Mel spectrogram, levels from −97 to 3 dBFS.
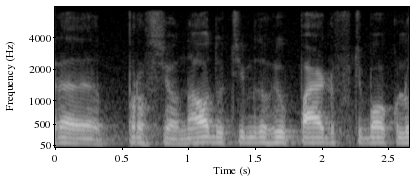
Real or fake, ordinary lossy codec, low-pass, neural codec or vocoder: real; none; 7.2 kHz; none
